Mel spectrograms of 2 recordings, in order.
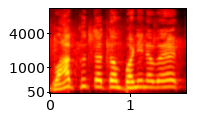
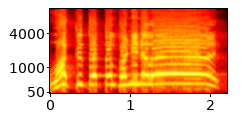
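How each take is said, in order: First: Said in the usual way. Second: High shout with a long-held last word; as loud as possible. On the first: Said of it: "நான் வாக்குத்தத்தம் பண்ணினவர் அப்படி சொல்லுவேன்". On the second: Real, not acted. Preacher leading congregation's call and response, as loud as possible. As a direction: shout the call out, stretching its ending. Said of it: "எவ்வளவு சத்தமா சொல்ல முடியுமோ".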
